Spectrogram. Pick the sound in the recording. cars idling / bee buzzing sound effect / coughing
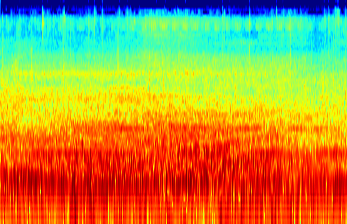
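cars idling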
